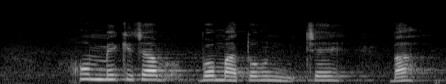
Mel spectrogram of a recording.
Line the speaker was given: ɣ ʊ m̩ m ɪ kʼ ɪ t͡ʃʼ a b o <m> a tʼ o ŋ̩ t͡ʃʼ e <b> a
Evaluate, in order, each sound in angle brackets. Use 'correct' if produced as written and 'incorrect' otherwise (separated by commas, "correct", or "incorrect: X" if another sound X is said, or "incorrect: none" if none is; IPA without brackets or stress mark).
correct, correct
